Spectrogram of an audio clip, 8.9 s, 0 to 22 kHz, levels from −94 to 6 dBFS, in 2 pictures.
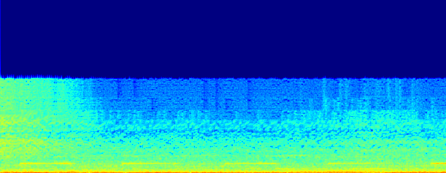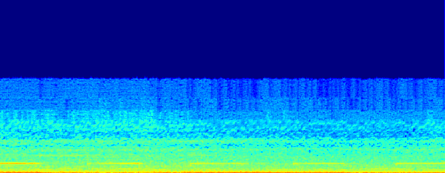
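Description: Opus compression runs throughout the clip. It is most likely the codec's music (CELT) mode working at a low rate, which fits a bitrate around 16 kbps. Short of bits, the encoder holds on to each band's overall energy but fills in much of the fine detail by folding lower bands upward or by inserting noise. As a result, tonal parts of the sound come across rough, grainy and noisy instead of clean, and this damage is plainly audible. Nothing remains above about 12.1 kHz.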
